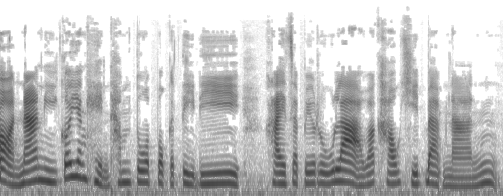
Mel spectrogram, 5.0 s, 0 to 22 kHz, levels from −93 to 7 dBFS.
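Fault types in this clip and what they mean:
Nothing to flag here; there's no audible fault anywhere in the speech.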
